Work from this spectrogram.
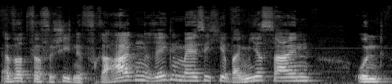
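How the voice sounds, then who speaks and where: A man with a Swabian accent at a moderate pace, lively intonation, and noticeable background noise. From Swabia, Stuttgart area. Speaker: podcast host. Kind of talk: podcast introduction monologue.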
